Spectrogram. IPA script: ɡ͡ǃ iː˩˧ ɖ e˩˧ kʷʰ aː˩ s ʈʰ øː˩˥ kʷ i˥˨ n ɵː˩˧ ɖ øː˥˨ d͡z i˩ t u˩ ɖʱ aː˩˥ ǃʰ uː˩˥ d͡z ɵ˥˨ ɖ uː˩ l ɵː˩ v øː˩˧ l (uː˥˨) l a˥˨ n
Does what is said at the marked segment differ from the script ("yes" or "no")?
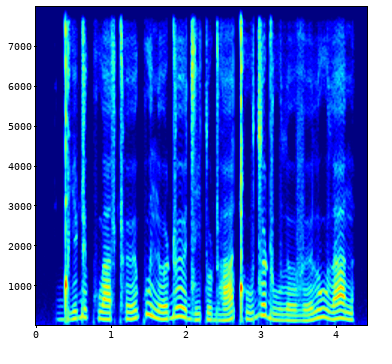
no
